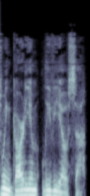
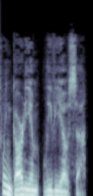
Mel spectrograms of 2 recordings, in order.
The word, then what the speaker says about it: Wingardium Leviosa: Okay, the incantation is wingardium leviosa. Pay attention to the pronunciation, young wizards. It is wingardium leviosa. Remember that gar must be pronounced long and clear.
